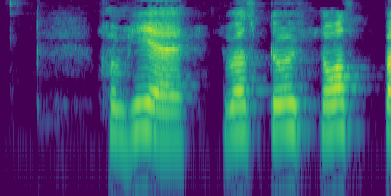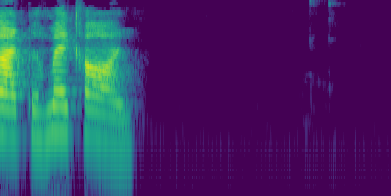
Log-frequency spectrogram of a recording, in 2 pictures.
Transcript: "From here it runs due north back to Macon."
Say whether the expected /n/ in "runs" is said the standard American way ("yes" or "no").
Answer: no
